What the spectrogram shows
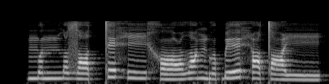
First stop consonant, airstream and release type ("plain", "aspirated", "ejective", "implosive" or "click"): plain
